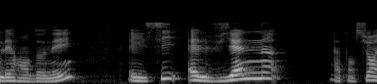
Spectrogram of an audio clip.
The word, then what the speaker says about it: viennent: Et ici elles viennent attention ici on a double n on prononce le n mais on prononce pas les n elles viennent après le travail.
